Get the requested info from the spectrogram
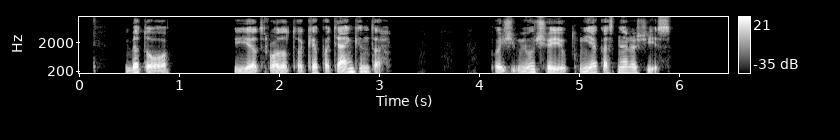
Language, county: Lithuanian, Vilnius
